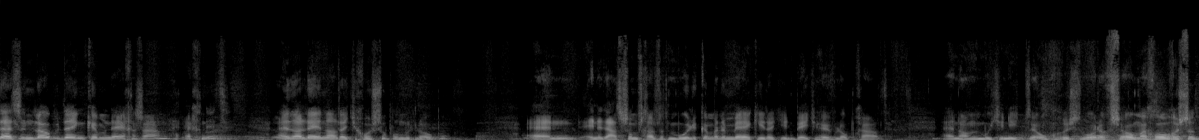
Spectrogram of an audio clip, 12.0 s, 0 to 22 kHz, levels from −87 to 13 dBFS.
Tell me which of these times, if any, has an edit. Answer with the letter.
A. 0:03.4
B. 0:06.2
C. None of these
A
